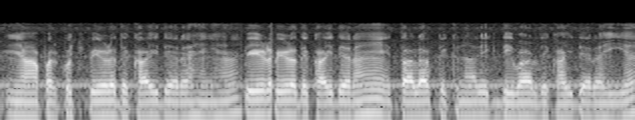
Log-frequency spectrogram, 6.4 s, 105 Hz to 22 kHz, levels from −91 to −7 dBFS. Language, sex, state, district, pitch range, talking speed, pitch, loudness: Hindi, male, Jharkhand, Sahebganj, 120-125 Hz, 205 wpm, 120 Hz, -19 LUFS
